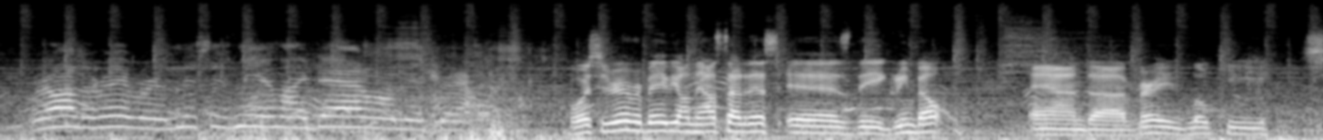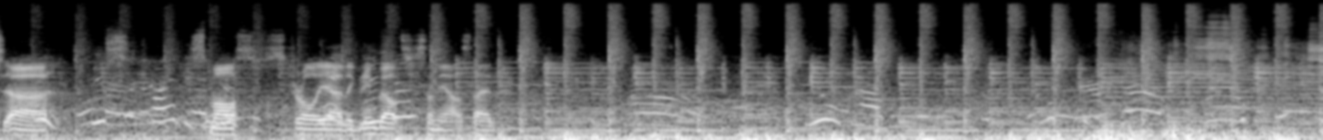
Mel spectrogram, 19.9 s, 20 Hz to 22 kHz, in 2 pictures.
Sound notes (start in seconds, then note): 13.8 upbeat music; 15.4 people chattering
